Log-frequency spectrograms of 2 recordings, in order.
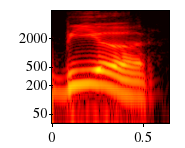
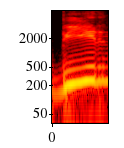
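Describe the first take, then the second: First: The vowel glides as 'ee-ya'. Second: The vowel is a plain long 'ee'. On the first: The speaker calls it right. "अब से पढ़े बियर" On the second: The speaker calls it wrong. "बीर नहीं पढ़े"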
